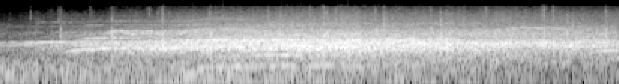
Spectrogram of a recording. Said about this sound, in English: Everyone in the room stands to cheer him on.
